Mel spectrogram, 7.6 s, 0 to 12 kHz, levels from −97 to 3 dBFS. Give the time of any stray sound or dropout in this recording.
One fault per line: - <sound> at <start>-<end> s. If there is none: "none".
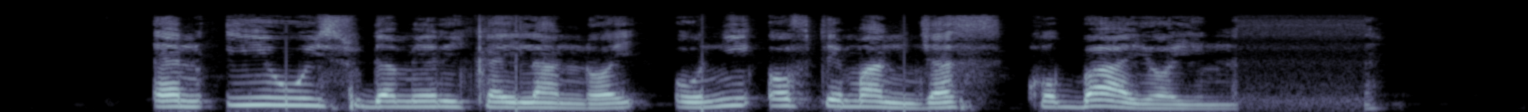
none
